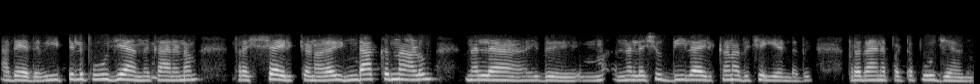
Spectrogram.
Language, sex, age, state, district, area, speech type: Malayalam, female, 45-60, Kerala, Kasaragod, rural, conversation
